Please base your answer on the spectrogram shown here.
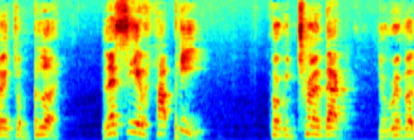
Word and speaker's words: Hapi: that was called hapi it spelled h a p i happy happy was the god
